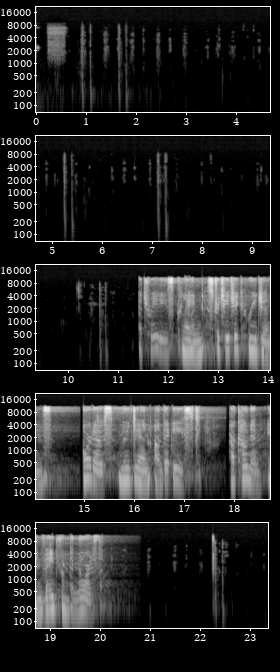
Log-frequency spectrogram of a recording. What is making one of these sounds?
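Short soft clicks sound now and then as menu buttons are pressed.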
